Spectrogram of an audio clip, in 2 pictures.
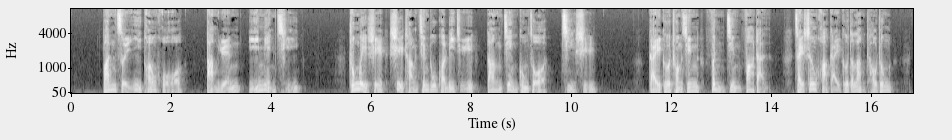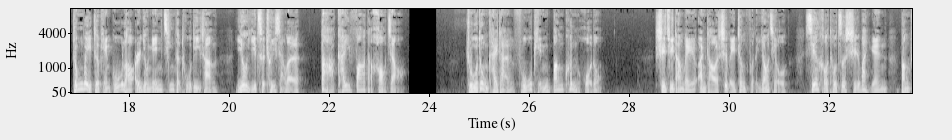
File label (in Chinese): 男-党建-市场监督管理局党建工作记实, 配音案例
